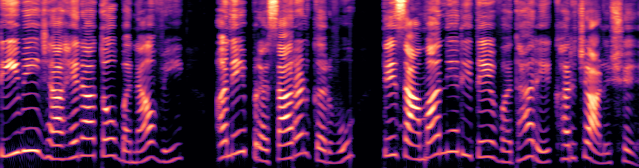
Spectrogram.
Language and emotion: Gujarati, neutral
